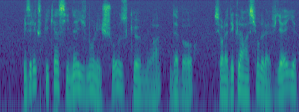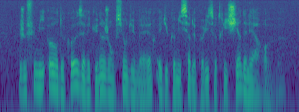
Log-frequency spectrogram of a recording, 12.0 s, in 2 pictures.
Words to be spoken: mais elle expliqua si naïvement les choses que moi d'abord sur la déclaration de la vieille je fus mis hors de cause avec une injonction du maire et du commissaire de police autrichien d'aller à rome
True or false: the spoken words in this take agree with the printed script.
true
